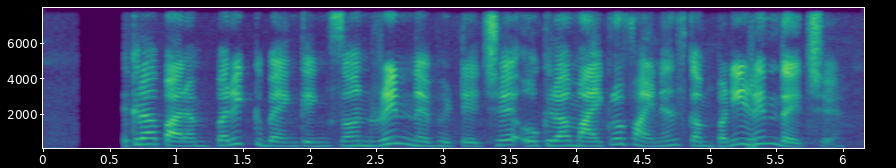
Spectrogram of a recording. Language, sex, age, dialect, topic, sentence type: Maithili, female, 18-24, Eastern / Thethi, banking, statement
